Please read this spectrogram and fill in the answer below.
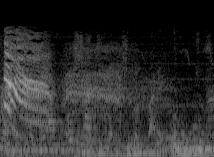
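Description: A crow caws once at the start, a harsh call of about half a second that falls in pitch, over a quiet low background.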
